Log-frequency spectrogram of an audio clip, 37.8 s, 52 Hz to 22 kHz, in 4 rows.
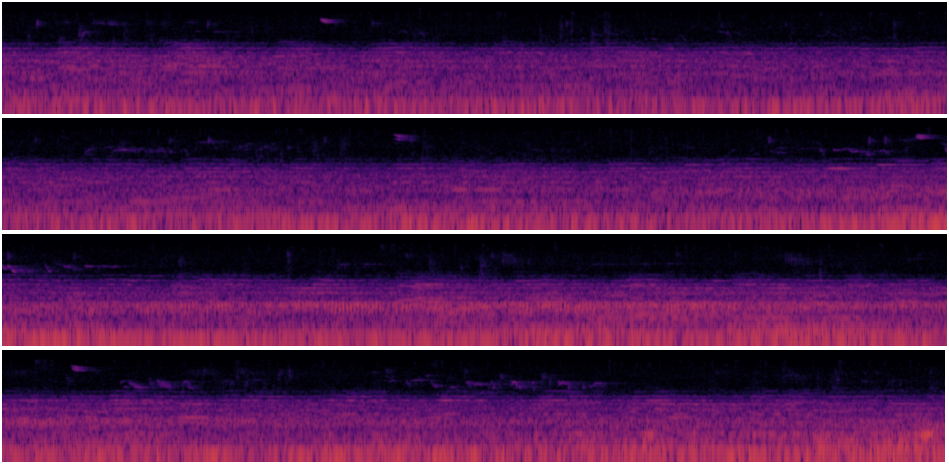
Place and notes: Rain, trains, clangy bells, autumn robin, ravens, stream from the Schöneberger Südgelände nature reserve, Berlin, Germany - Clangy bells, an autumn robin sings, fast train, distant helicopter
Nearer clangier bells begin. A distant robin sings – nice to hear in the cold autumn. A train passes at speed joined by a droning helicopter.
Deutschland, 28 November 2021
